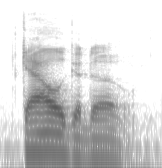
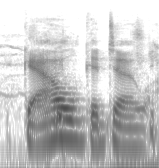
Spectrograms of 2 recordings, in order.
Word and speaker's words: Gal Gadot: So, Jason Momoa and Gail Godet? – Gal Gadot. – Gal Gadot. I butchered the entire fucking thing.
